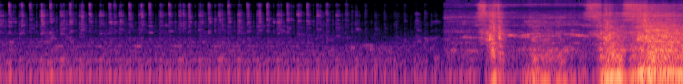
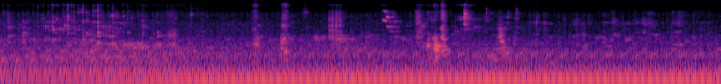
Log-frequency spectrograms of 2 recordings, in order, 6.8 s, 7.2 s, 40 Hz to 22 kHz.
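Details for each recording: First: 1978 Chevy K10, 305 cu in small-block V8; valve tick gone but uneven loping idle with throttle blips, timing seems far advanced; vacuum leak, miss or timing suspected, not confirmed. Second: 1978 Chevy K10, 305 small-block V8, after valve-train and ignition work, carb bowls primed, new inline fuel filter: low, even idle rumble, no miss or stumble; normal idle, thermostat possibly sticking.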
